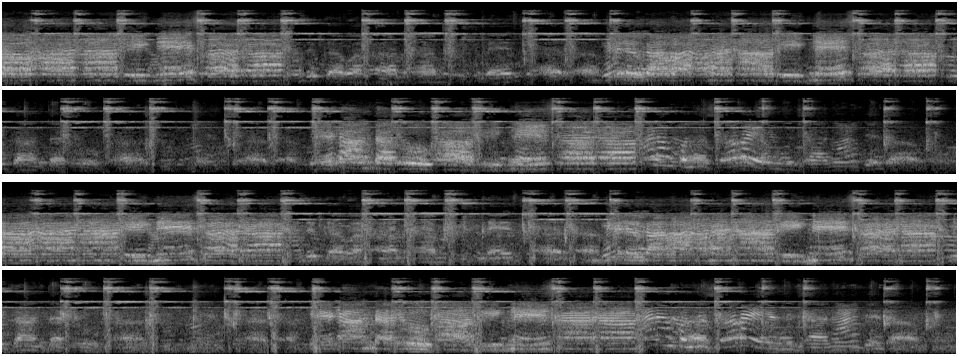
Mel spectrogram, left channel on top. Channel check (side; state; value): both; normal; correlation 0.17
